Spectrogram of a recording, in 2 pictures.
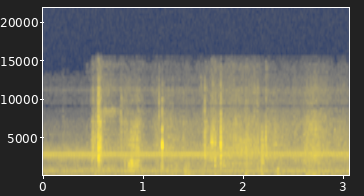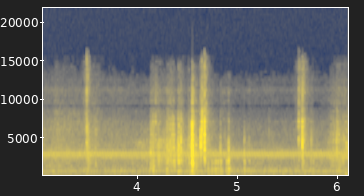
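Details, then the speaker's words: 60 mm fan in an OWC 4M2 Thunderbolt enclosure holding four 4 TB drives: a constant low drone with a faint steady whine on top that never changes. The stock fan hums too loudly. "It drives me nuts. It's just a constant low-level hum. So, the constant low-level hum drives me nuts."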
